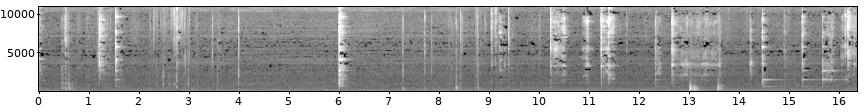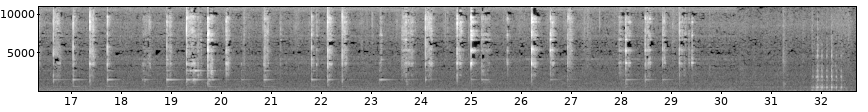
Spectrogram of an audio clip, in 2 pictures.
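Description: A metal spoon clinking and scraping against a ceramic plate in irregular taps as butter and grated cheese are stirred together in it.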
